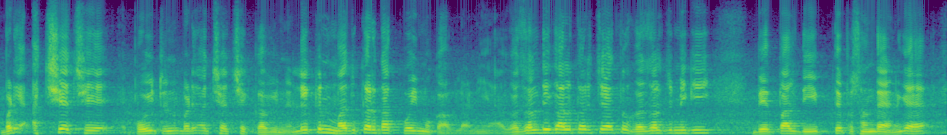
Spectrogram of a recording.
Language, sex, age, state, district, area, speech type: Dogri, male, 45-60, Jammu and Kashmir, Jammu, urban, spontaneous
